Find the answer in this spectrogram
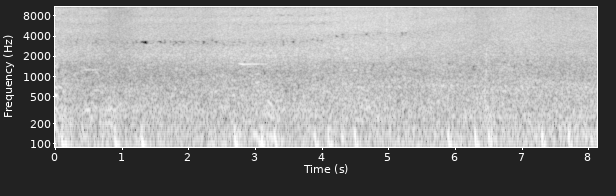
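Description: Steady wash of outdoor street and crowd noise at a busy food-stall alley, with an uneven low rumble and faint voices in it.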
